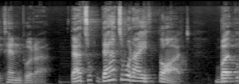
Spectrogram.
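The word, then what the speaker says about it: 天ぷら: between F and H, and tempura is the Americanized pronunciation. So it should be tenpura. 10, like with an N, tenpura.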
